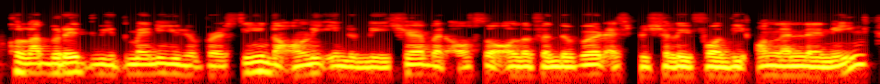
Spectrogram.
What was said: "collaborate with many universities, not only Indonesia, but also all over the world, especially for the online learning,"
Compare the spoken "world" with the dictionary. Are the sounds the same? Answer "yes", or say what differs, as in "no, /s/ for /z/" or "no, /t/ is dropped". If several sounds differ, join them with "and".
no, /l/ is dropped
